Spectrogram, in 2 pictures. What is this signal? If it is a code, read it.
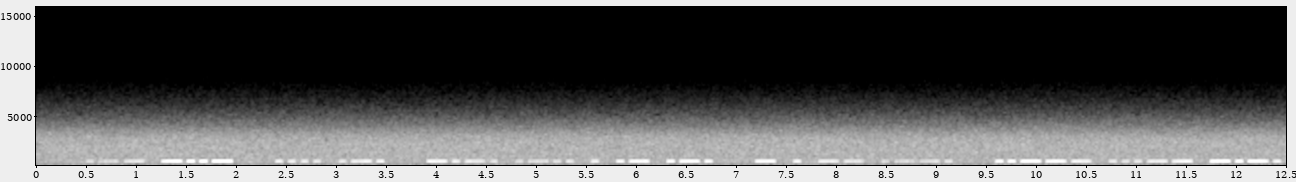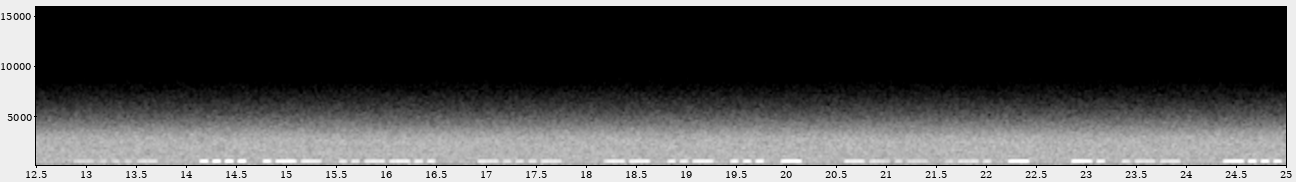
Morse code, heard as a keyed tone, machine-sent, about 19 wpm, 560 Hz, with heavy radio static and fading. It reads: WX HR CLEAR TEMP 23C <BT> HW? <BT> MUST QRT NW …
